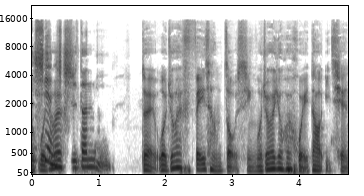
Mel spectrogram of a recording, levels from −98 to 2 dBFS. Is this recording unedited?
yes; 0 cuts

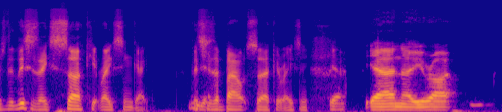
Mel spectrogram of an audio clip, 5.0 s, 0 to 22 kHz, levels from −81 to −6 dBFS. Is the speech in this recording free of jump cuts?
no; 1 cut; at 3.5 s

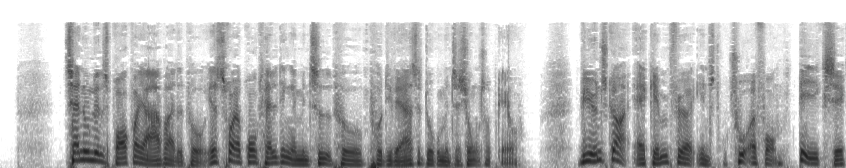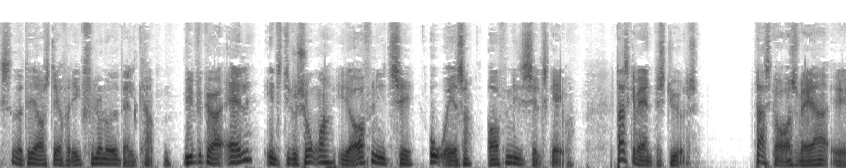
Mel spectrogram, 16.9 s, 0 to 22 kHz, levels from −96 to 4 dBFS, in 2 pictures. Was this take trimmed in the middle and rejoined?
no; 0 cuts

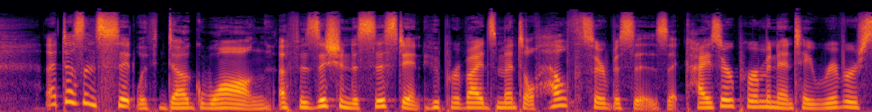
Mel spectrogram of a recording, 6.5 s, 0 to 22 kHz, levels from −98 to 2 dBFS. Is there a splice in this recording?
yes; 1 cut; at 1.0 s

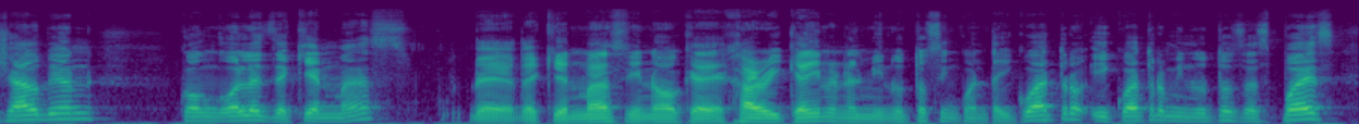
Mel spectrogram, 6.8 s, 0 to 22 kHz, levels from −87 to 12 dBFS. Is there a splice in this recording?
no; 0 cuts

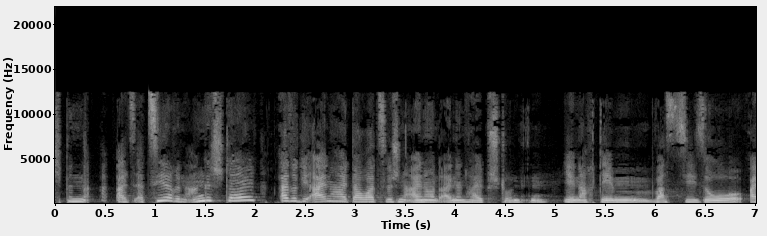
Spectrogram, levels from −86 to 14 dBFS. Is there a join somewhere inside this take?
yes; 1 cut; at 2.0 s

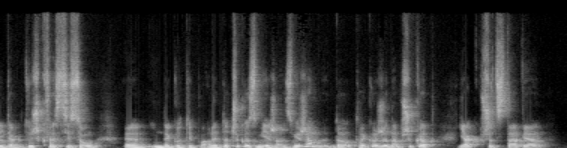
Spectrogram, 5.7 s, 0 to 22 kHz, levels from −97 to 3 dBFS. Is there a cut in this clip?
no; 0 cuts

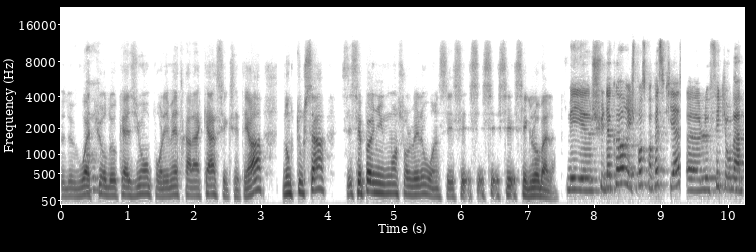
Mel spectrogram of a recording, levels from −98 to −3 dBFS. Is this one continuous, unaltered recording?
no; 2 cuts; at 7.5 s, 9.3 s

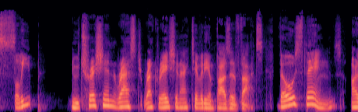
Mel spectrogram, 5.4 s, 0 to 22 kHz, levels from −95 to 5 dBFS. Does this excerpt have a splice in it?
yes; 1 cut; at 4.1 s

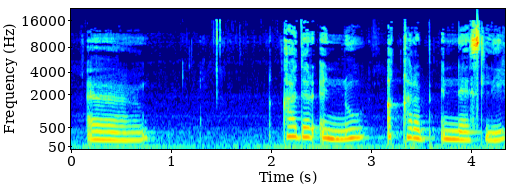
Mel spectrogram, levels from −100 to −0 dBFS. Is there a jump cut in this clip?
no; 0 cuts

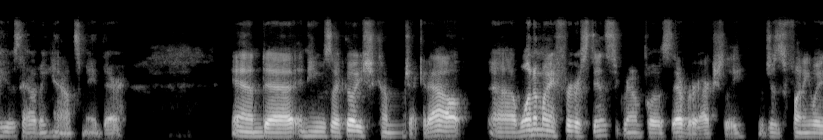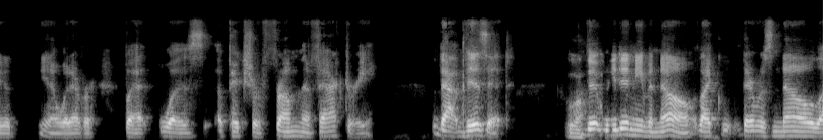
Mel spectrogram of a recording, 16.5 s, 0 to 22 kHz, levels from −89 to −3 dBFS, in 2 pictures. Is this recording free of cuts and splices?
yes; 0 cuts

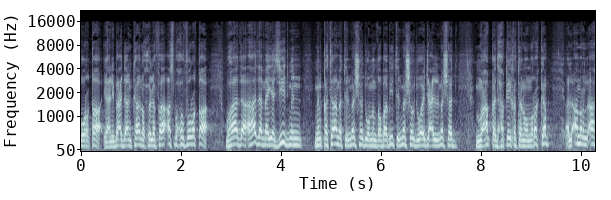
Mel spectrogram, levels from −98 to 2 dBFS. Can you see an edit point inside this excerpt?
yes; 1 cut; at 3.3 s

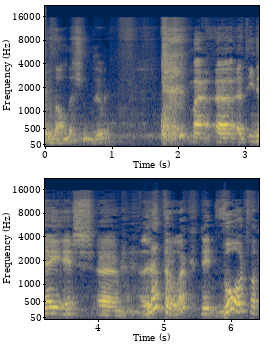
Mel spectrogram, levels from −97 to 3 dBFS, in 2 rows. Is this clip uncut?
yes; 0 cuts

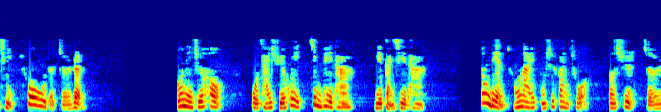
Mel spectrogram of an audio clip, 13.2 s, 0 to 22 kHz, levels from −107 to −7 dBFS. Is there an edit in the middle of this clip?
no; 0 cuts

